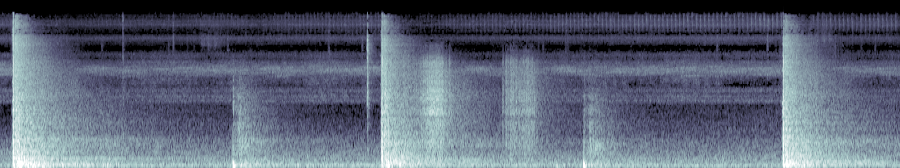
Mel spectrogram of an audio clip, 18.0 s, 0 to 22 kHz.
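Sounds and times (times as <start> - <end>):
distant firework booms: 0.2 - 2.4, 4.6 - 5.5, 7.6 - 11.0, 15.6 - 17.6.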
